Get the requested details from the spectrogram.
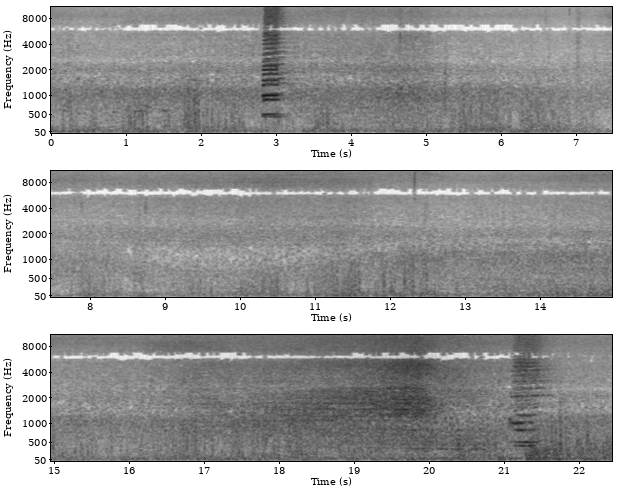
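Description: A vehicle drives along a road with a steady rumble of engine and tyres.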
